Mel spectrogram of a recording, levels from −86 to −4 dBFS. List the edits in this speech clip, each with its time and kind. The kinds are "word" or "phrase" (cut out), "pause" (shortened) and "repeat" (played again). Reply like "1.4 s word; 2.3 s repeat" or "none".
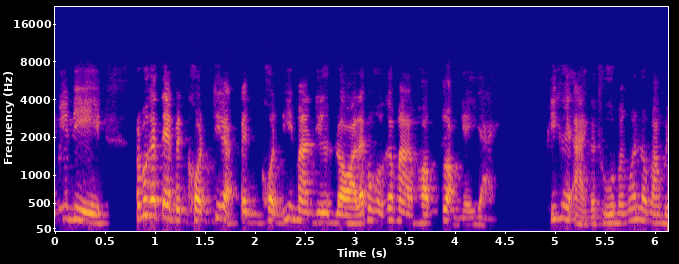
none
